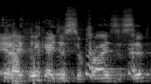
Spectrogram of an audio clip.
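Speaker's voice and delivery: amused, half laughing as he tells it. Real, not acted. Amused at his own surprise tactic.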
